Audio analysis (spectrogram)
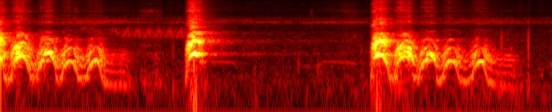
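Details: A pet Pinscher called Teco barks loudly, a fast wavering run of yelping barks, one sharp bark, then another rapid wavering series after a short silence.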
